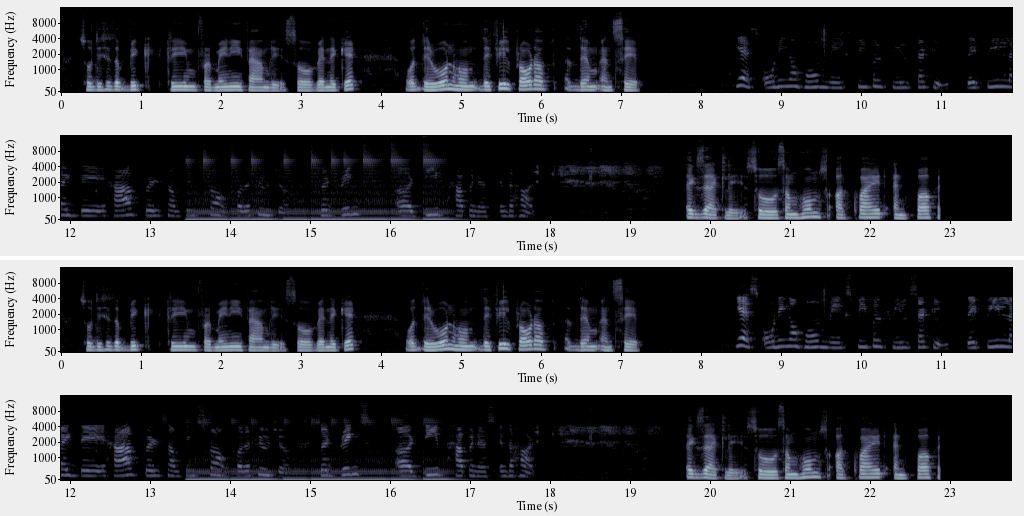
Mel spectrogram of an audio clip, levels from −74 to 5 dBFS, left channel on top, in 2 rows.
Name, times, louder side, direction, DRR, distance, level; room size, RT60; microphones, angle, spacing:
voice 1, 0.2-1.0 1.3-3.7 4.3-7.2 18.2-18.8 19.7-22.9, left 1 dB, 15° left, 0.4 m, -26 dB
voice 2, 8.4-15.7 16.0-17.8, right 4 dB, 75° right, 3.1 m, -45 dB
sound 1, 13.4-17.0, left 1 dB, 45° left, 4.6 m, -41 dB
head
